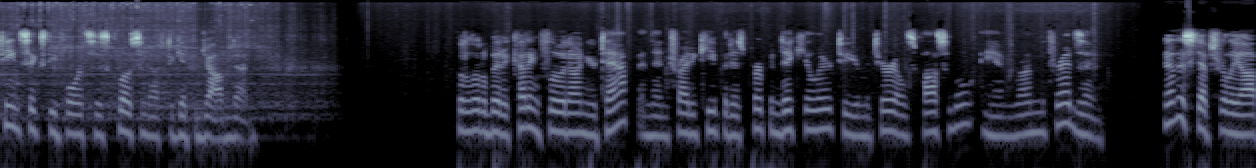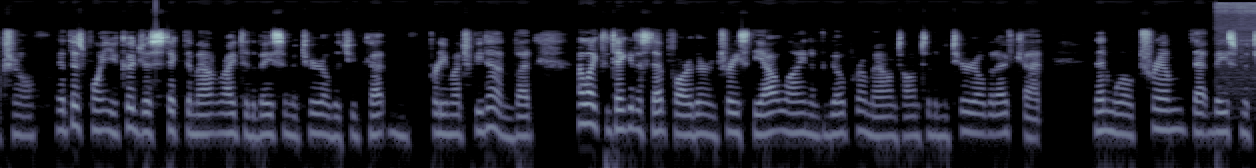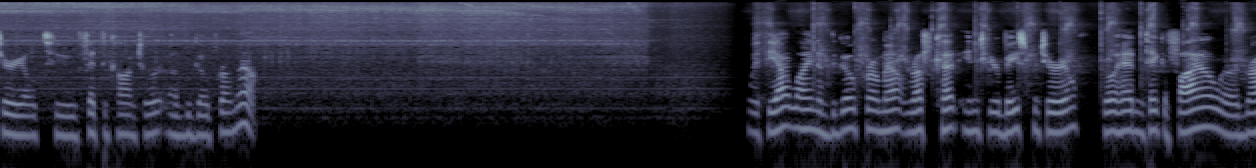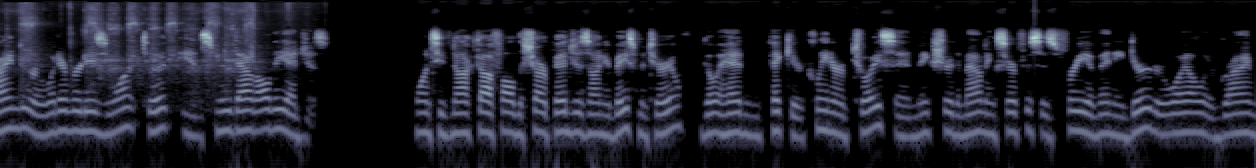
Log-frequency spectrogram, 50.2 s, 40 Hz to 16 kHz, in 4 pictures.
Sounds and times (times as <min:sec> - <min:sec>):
Speech: 0:00.0 - 0:02.6, 0:04.6 - 0:11.0, 0:11.6 - 0:27.7, 0:32.6 - 0:41.0, 0:41.9 - 0:50.2
Inside, small room: 0:00.0 - 0:41.0.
